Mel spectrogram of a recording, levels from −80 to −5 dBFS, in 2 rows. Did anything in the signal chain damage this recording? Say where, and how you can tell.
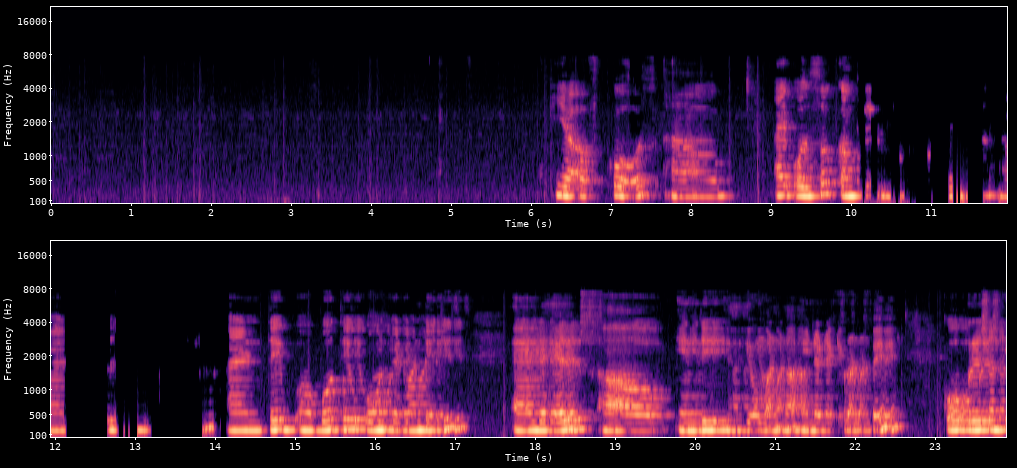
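Yes. Call processing is the likely stage for the other side's voice leaking through: from 10.05 to 10.13 s a brief scrap of a second voice sits faint, roughly 25 dB under the speech. Unlike a doubled track, it's a different voice, not a copy of the talker.

Call processing is also where the speech was likely suppressed in double talk. From 10.13 to 14.19 s, about four seconds, the talker's level drops, at worst by around 40 dB. It tracks the other side talking, which distinguishes it from a network dropout's abrupt silences.

A doubled audio track likely comes from capture or editing, with a second path recording the same signal. From 15.59 s to the end, a full-band copy trails about 150 ms behind, around 5 dB quieter. It has no decay or room colour, so it isn't a real reflection.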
